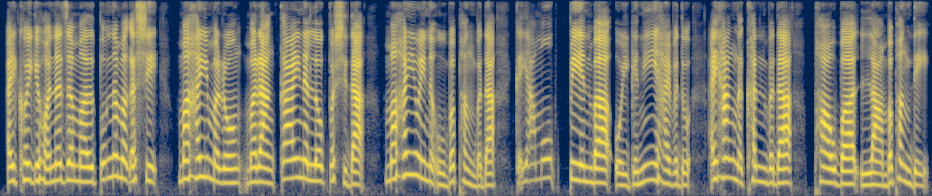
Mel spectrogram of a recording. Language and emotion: Manipuri, surprised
